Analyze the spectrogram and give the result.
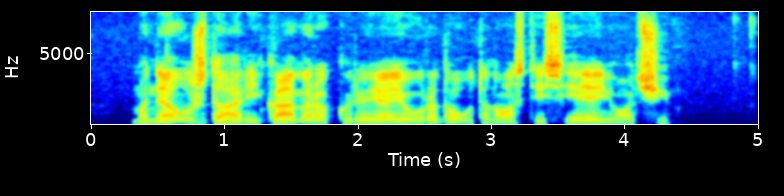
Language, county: Lithuanian, Vilnius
